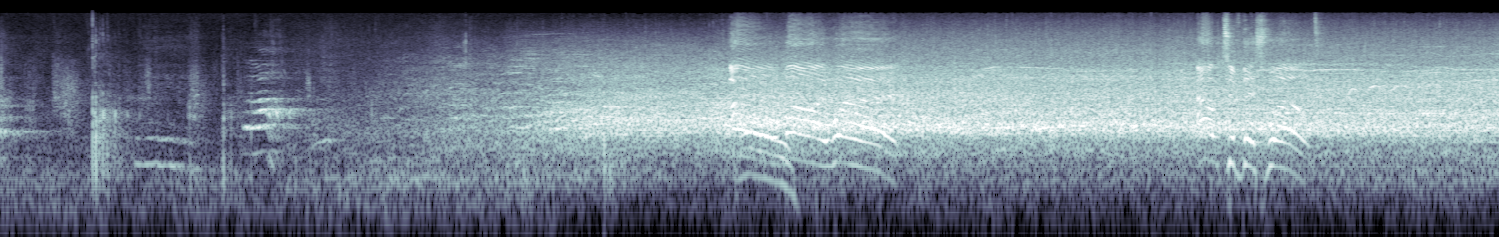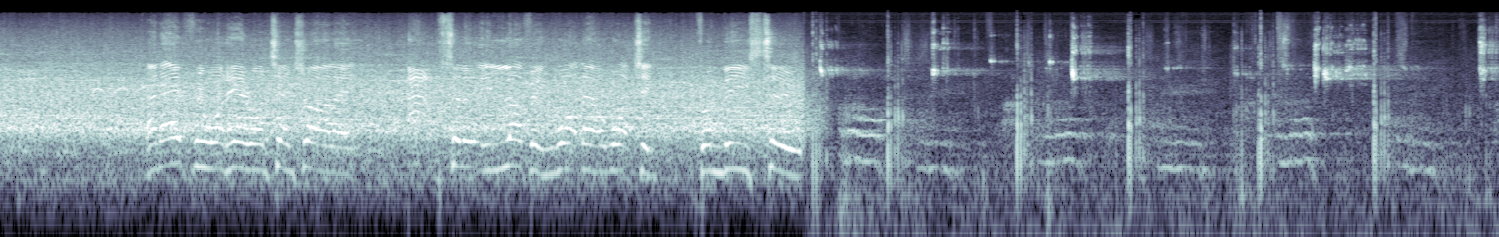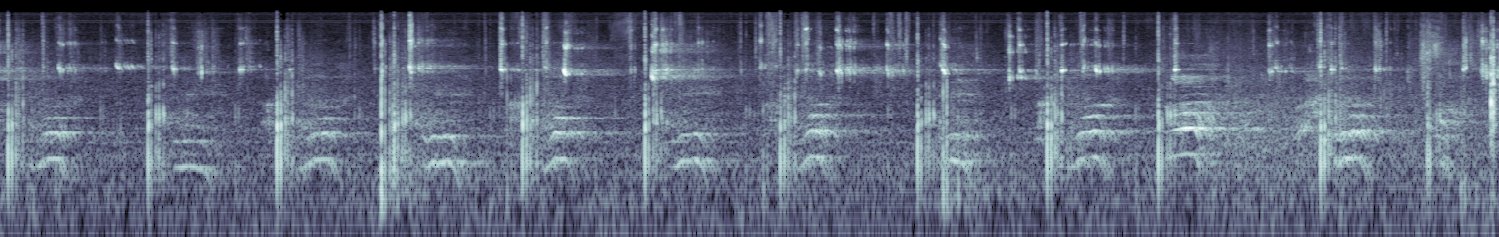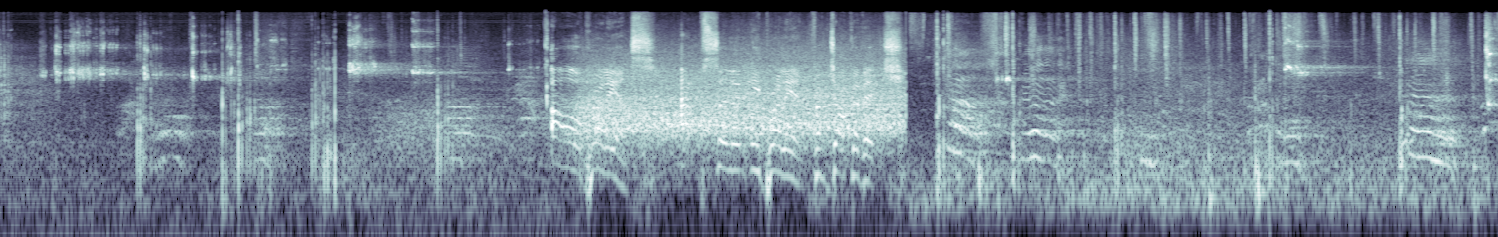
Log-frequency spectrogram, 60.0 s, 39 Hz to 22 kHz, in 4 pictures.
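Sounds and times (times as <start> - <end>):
tennis ball struck by rackets: 0.9 - 1.2, 47.2 - 48.5
shoes squeaking on court: 21.0 - 59.9.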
